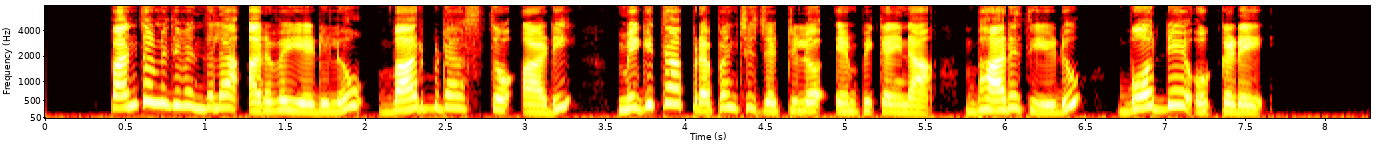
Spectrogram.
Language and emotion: Telugu, neutral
